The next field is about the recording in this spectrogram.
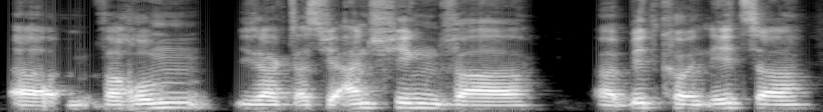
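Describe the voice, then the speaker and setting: Luxembourgish man with a mellow voice. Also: medium pitch, fairly even intonation. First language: French. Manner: halting, many fillers and restarts. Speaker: startup founder guest. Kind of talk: casual podcast interview.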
